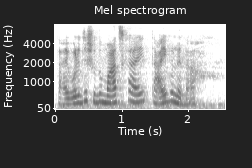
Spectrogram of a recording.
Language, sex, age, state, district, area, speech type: Bengali, female, 18-30, West Bengal, Dakshin Dinajpur, urban, spontaneous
